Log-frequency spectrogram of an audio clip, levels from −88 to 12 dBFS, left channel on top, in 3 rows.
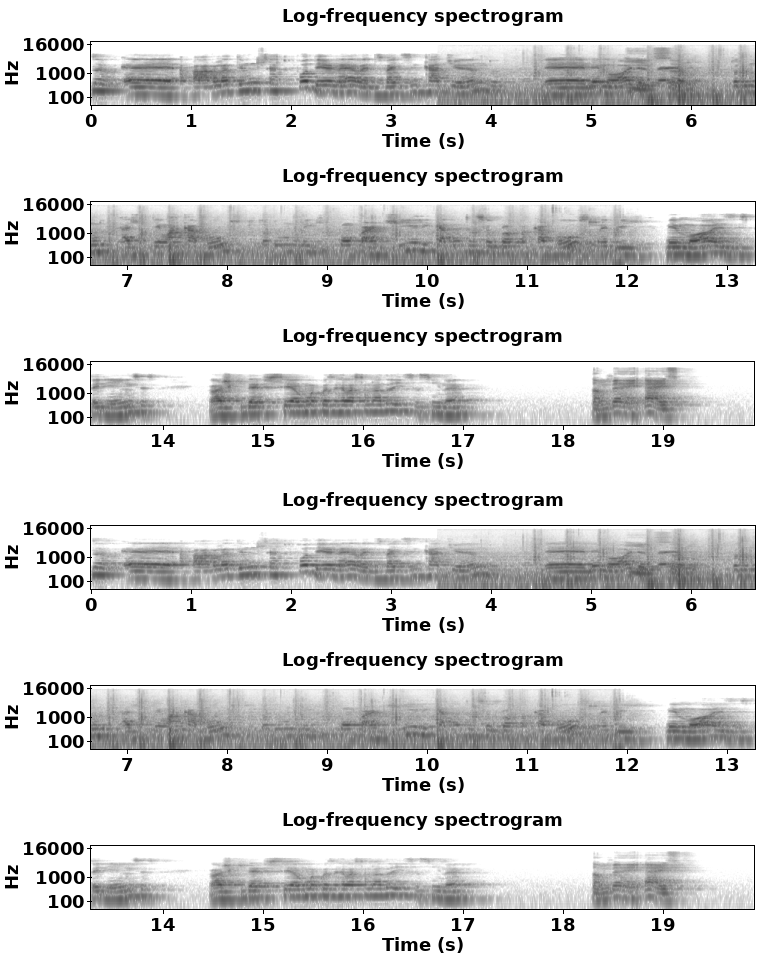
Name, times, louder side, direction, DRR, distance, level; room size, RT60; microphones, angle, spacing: voice 1, 0.0-4.2 4.5-14.0 14.5-17.1 18.3-18.7, left 4 dB, 70° left, 1.4 m, -28 dB
Walk footsteps, 3.5-11.9, equal, 15° right, 2.9 m, -34 dB
voice 2, 5.3-6.0 11.6-12.2 18.3-19.1, left 4 dB, 45° left, 1.7 m, -30 dB
25.5 x 15.0 x 7.2 m
head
